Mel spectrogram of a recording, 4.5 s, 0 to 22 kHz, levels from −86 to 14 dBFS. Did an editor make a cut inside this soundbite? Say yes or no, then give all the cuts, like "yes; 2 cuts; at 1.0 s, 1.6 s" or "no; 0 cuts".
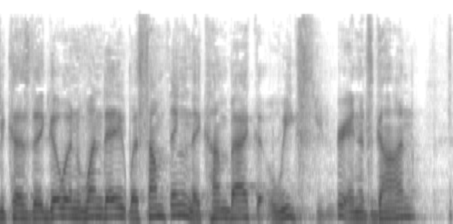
yes; 2 cuts; at 1.3 s, 3.4 s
